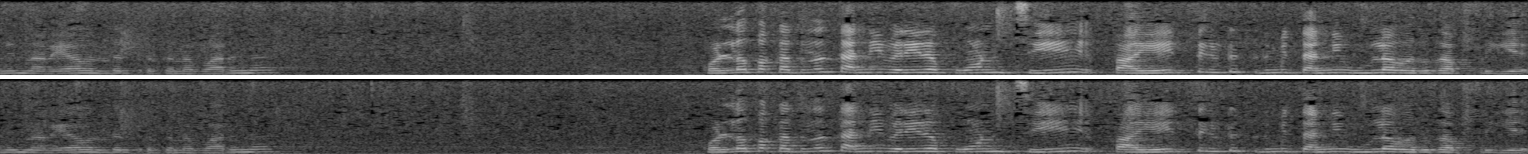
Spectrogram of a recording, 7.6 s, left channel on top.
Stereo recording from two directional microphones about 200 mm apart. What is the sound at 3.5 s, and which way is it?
A woman's voice, centre (ahead or behind).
